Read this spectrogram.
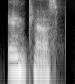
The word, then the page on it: enclasp: Indian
